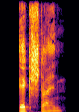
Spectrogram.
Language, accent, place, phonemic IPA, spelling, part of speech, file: German, Germany, Berlin, /ˈɛkˌʃtaɪ̯n/, Eckstein, noun / proper noun, De-Eckstein.ogg
- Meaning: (noun) 1. cornerstone (literal and figurative, but for the latter more often Eckpfeiler) 2. diamond; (proper noun) a surname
